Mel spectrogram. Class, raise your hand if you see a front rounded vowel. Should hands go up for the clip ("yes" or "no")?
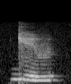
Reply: no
